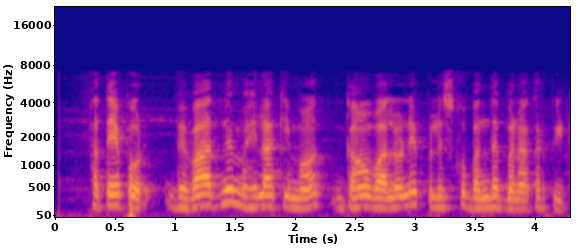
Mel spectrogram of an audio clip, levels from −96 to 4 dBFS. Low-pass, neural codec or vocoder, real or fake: 7.2 kHz; none; real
